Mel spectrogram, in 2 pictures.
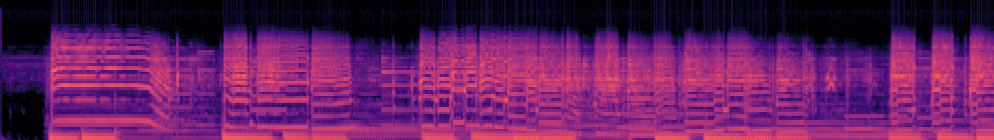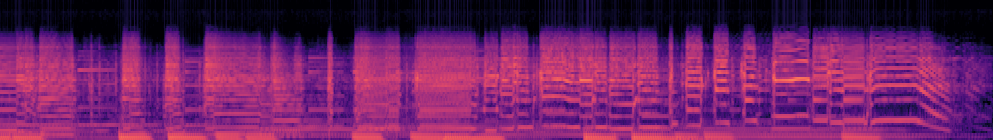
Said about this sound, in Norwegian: så her kommer en eh, hurtig smelt sammen eh, versjon av gitarsoloen der i spillen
